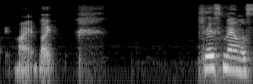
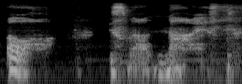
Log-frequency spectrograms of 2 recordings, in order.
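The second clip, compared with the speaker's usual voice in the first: slow, hushed whisper; mock smitten whisper; 11 dB quieter, slower than usual. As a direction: whisper it slowly, as if breathing in her scent. Blindfolded man sniffing her, acted.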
